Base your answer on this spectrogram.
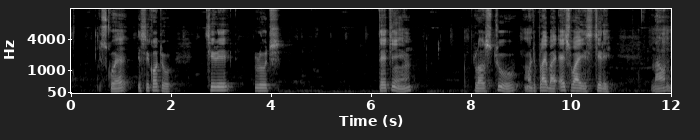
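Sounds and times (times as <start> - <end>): pencil scratching on paper: 0.0 - 10.8, 11.4 - 12.0.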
